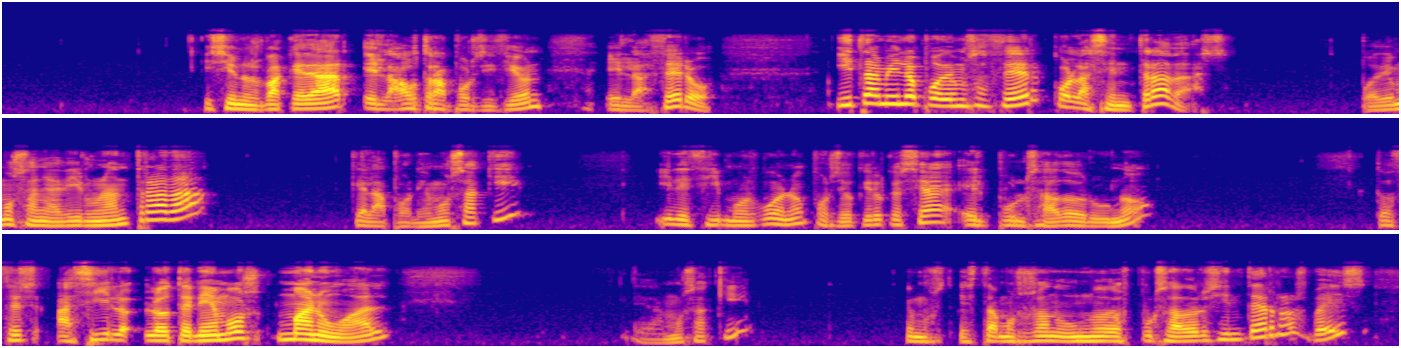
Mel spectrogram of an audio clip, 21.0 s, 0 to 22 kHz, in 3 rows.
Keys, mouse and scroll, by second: 5.1 click, 7.1 click, 8.8 click, 10.3 click, 11.0 click, 12.1 ctrl+u.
